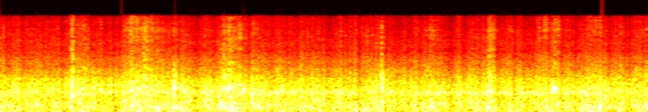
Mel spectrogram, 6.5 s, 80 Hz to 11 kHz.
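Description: Suzuki V-Strom 1000 V-twin motorcycle cruising at a steady speed: an even, unbroken rush of wind and road noise with the engine running beneath it.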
